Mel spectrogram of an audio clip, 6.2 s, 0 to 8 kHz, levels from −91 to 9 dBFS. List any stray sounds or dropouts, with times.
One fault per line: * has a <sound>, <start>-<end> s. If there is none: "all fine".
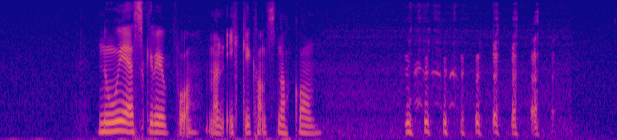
* has a laugh, 4.0-5.6 s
